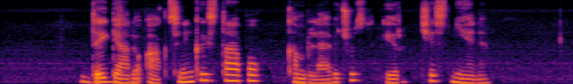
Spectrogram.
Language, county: Lithuanian, Klaipėda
